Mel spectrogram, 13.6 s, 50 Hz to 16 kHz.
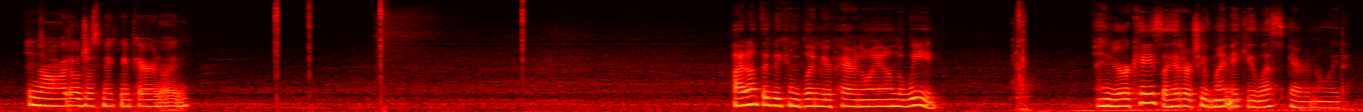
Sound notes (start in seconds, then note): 3.8 lighter clicks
